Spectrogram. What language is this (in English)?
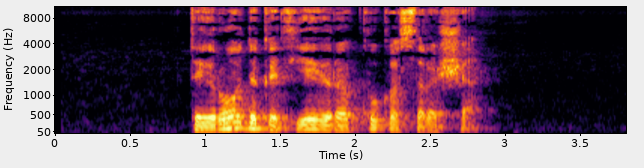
Lithuanian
